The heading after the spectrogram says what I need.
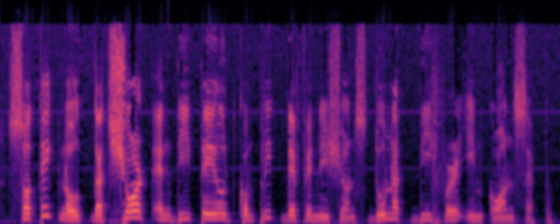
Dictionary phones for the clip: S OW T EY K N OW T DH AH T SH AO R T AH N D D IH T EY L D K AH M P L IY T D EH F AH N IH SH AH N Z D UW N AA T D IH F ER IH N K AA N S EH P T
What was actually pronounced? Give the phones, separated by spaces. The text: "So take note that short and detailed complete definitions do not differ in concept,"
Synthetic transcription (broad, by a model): S OW T EY K N OW T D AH T SH AO R T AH N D D IH T EY L D K AH M P L IY T D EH F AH N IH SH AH N S D UW N AA T D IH F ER IH N K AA N S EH P T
